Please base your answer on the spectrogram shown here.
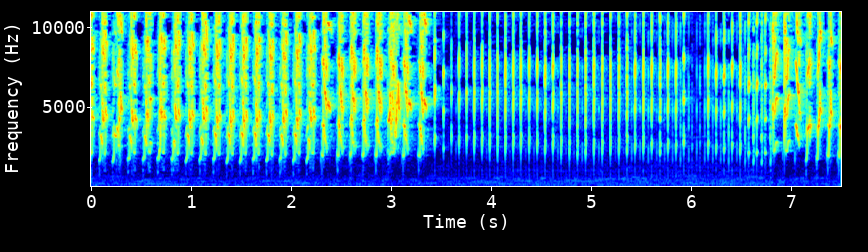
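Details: Fighter lovebird ngekek, long chattering song used to prompt other lovebirds to join in: fast harsh high notes, then a quieter, even faster fine rattle, a short pause, and the loud chatter returning.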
